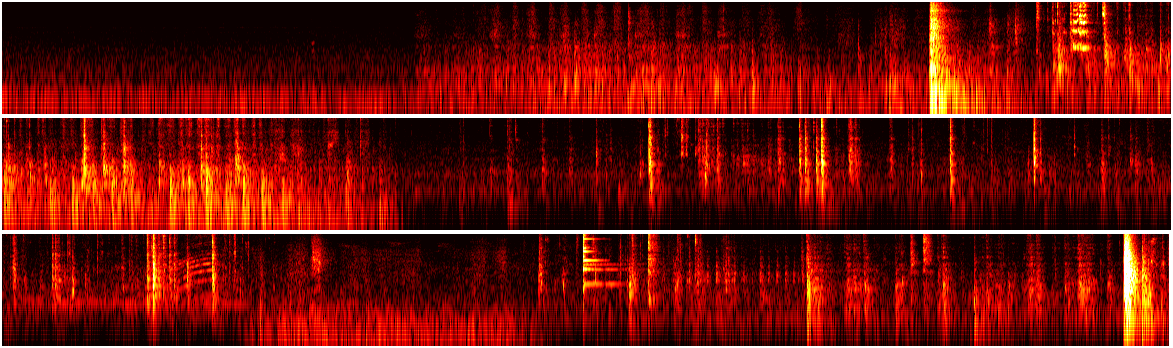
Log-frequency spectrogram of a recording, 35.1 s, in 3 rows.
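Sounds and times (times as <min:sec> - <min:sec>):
rapid ticks and rattles: 0:10.4 - 0:15.6, 0:16.2 - 0:25.9, 0:28.7 - 0:35.0.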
